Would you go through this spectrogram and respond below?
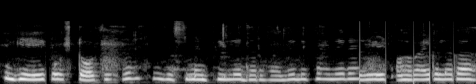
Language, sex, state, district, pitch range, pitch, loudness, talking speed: Hindi, female, Jharkhand, Jamtara, 220-240 Hz, 230 Hz, -14 LUFS, 175 wpm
